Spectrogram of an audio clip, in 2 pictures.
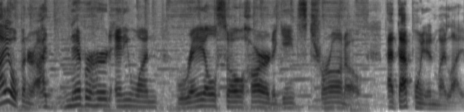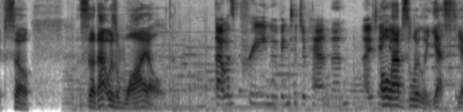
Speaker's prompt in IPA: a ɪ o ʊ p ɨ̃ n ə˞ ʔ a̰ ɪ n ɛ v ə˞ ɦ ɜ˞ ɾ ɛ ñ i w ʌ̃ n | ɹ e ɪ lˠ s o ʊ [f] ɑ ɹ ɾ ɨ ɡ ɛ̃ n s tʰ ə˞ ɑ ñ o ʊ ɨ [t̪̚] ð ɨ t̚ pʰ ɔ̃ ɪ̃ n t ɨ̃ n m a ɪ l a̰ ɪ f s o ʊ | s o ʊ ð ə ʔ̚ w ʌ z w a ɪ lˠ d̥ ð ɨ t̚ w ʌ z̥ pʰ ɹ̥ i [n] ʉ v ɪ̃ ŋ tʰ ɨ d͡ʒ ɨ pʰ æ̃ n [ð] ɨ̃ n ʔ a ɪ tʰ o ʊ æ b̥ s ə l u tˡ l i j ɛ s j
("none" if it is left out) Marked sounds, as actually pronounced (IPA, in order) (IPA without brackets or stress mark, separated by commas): h, t̪̚, m, ð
